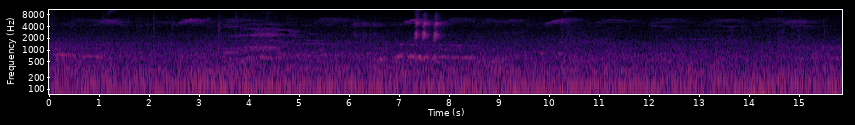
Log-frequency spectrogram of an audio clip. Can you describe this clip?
small town early morning city haze distant rooster nearby bird chirp nice echo short Saravena, Colombia 2016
